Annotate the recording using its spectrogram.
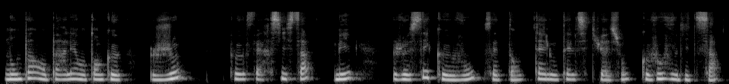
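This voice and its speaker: Middle-aged woman, solo podcast host, chatty and animated, asides and fillers, fairly high, very mellow tone. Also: brisk, slightly rough. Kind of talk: casual solo podcast talk.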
